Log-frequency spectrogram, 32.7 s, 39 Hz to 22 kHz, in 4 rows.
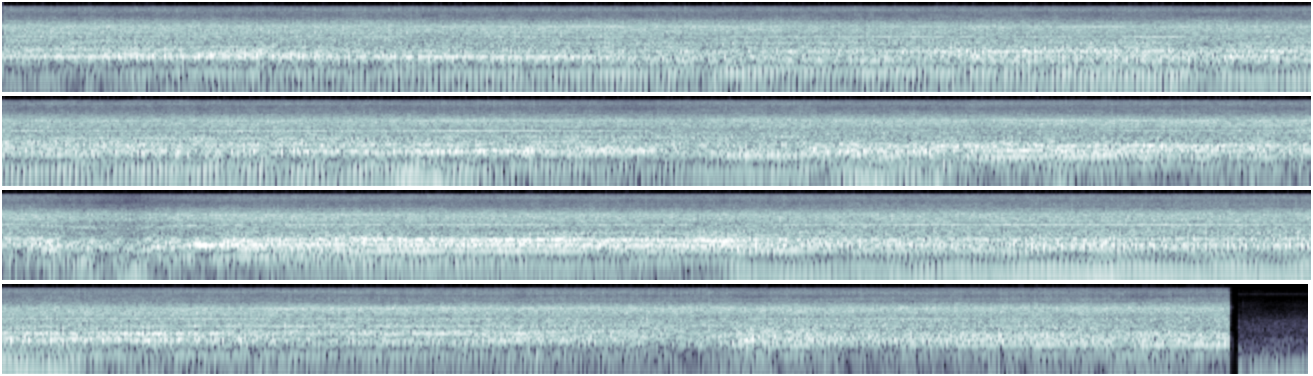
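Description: Corded Skil jigsaw cutting through the plastic top of a 55-gallon drum, its motor running steadily. The motor briefly slows and then picks up speed again about halfway through.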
